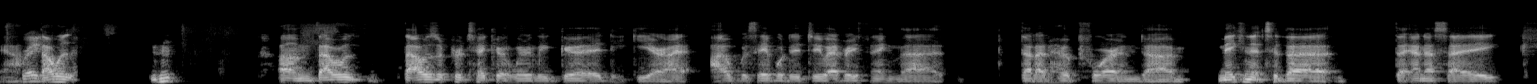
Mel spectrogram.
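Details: Stuttering in an adult man who identifies as a person who stutters; finding: stuttering.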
